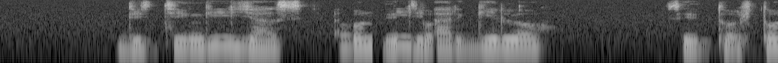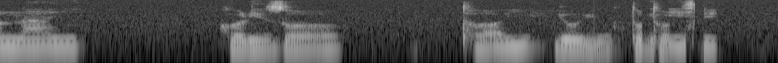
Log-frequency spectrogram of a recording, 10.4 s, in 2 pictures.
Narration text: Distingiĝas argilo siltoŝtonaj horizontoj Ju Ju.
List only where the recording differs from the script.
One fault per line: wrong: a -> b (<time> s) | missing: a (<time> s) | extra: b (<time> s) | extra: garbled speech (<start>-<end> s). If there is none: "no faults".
extra: garbled speech (2.3-2.9 s)
extra: garbled speech (9.4-10.0 s)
